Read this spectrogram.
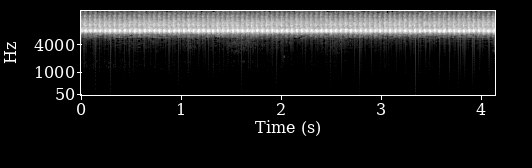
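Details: Continuous shrill grasshopper trill, free of music, beating evenly at about two pulses a second. The high sizzle holds a constant volume with no other sounds.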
